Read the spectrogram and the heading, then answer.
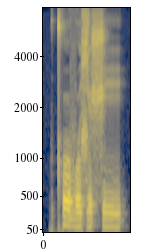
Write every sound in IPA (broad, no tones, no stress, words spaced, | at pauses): t̪ʰʊvʊɕɪ ʃi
